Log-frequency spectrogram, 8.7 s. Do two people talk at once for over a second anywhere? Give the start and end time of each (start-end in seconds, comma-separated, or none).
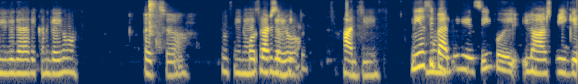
none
